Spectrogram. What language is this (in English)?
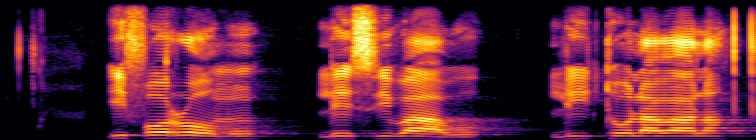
South Ndebele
